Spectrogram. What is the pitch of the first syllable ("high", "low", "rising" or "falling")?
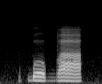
low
